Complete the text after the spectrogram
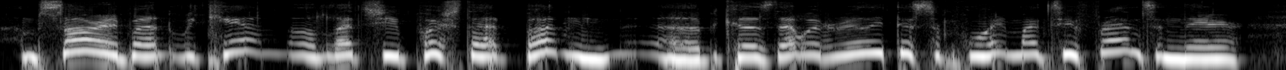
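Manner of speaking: tiny voice at a very high pitch. Captain Beefington leans close to an unconscious officer; tiny quiet Captain Beefington voice. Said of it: "says in this little tiny, quiet, big voice".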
